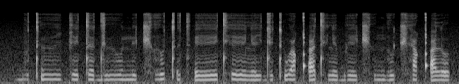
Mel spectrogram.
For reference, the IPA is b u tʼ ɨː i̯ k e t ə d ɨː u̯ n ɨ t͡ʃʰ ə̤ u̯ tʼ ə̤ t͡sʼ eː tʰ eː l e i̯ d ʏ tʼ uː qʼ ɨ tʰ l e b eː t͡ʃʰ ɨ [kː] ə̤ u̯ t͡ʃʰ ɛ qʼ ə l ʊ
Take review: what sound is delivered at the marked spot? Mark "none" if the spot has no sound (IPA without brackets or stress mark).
ŋ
